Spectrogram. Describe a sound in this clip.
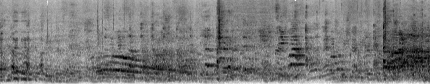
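A crowd of elderly people chatters in a large echoing hall.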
